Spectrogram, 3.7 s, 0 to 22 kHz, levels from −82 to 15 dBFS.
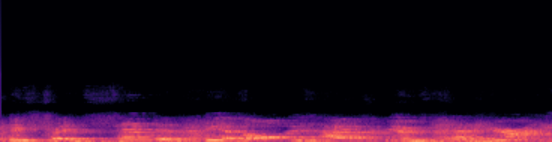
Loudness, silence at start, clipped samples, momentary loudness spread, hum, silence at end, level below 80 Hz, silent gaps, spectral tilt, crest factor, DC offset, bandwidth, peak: -14 LUFS; 0 s; under 0.1%; 5 LU; none; 0 s; -52 dBFS; none; -8.5 dB/octave; 12 dB; under 0.1%; 4.5 kHz; -2 dBFS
